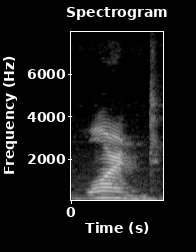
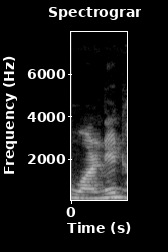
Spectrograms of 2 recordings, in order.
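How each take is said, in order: First: The ending adds no extra syllable. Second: The ending is said as an extra syllable. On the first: The speaker calls it right. "এটা হবে ওয়ার্নড" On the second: The speaker calls it wrong. "এটা কিন্তু ওয়ার্নেড হবে না"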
